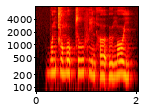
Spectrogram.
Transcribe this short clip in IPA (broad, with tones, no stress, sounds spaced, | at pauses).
b o˧˥ n t͡ɕ o˧ m oː˥˨ p̚ s uː˧˥ f iː˧˩ n h ɤː˧˩ ʔ ɯː˧˩ ŋ oː˥˨ j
